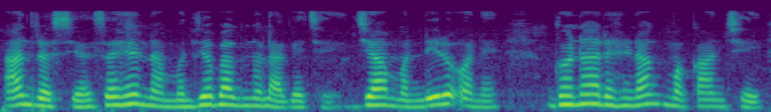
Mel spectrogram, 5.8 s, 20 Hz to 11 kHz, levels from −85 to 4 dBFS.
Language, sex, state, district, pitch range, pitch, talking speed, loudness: Gujarati, female, Gujarat, Valsad, 185-245 Hz, 215 Hz, 145 wpm, -16 LUFS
